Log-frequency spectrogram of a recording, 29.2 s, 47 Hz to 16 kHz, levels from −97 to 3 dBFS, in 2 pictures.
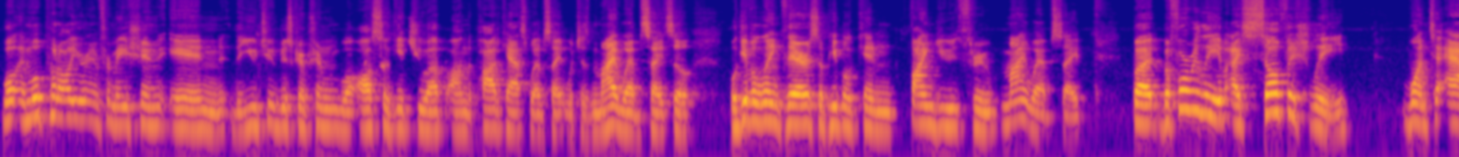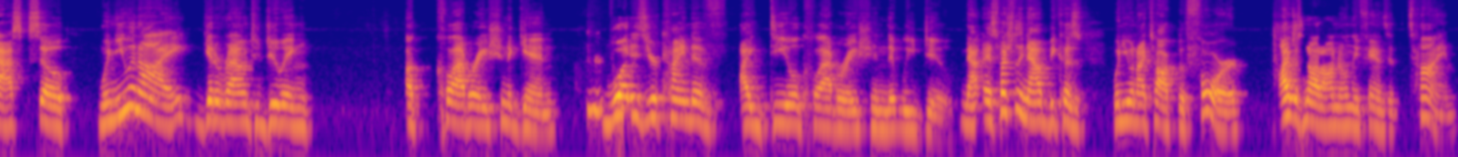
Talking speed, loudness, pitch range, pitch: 180 wpm, -23 LUFS, 140-185 Hz, 160 Hz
